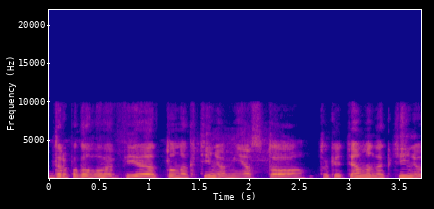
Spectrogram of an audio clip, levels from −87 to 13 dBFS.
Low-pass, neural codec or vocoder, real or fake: 9.9 kHz; vocoder, 22.05 kHz, 80 mel bands, WaveNeXt; fake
